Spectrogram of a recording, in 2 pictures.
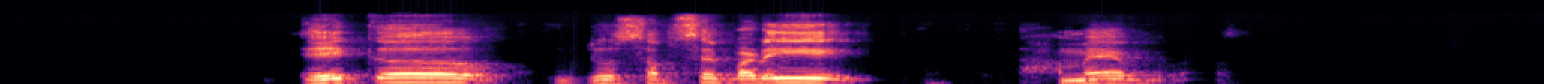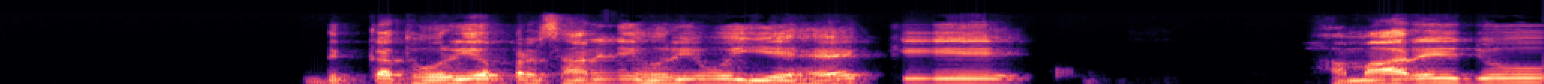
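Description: A middle-aged man speaks calmly in short phrases, heard through an online call.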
